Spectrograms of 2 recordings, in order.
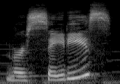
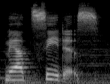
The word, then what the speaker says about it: Mercedes: So most Americans call this Mercedes. In German, we pronounce it Mercedes.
